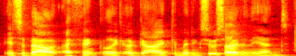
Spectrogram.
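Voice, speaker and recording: A man's voice: mid-range voice, brisk, fairly bright tone. A native English-speaking man in a casual solo monologue, thinking aloud with many fillers and restarts. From English-speaking country. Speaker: video essayist.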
